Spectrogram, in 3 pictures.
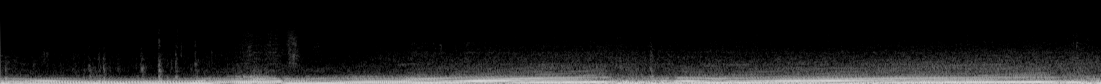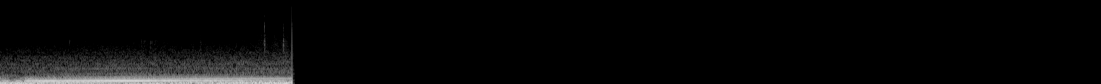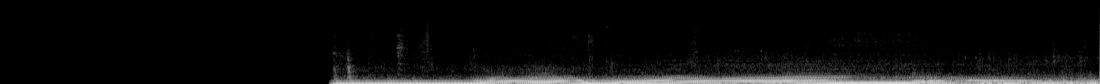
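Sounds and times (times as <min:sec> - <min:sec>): car engine accelerating through gears: 0:00.0 - 0:14.0, 0:25.4 - 0:33.0.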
